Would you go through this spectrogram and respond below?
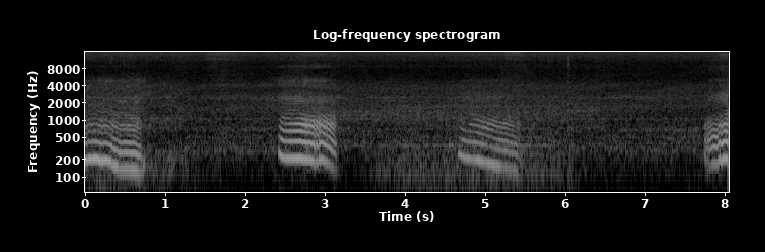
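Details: Big cat snoring while asleep: regular drawn-out droning sounds falling in pitch, about 26 a minute, with quiet gaps between.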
